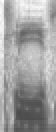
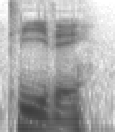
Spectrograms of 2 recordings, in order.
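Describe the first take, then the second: First: The name is said in the British way. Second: The name is said in the non-British way. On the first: This is the anglicised pronunciation. The speaker calls it wrong. "Cleves is the you know the British pronunciation" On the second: This is the proper local pronunciation. The speaker calls it right. "apparently Clevey is the uh, correct way to pronounce it"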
